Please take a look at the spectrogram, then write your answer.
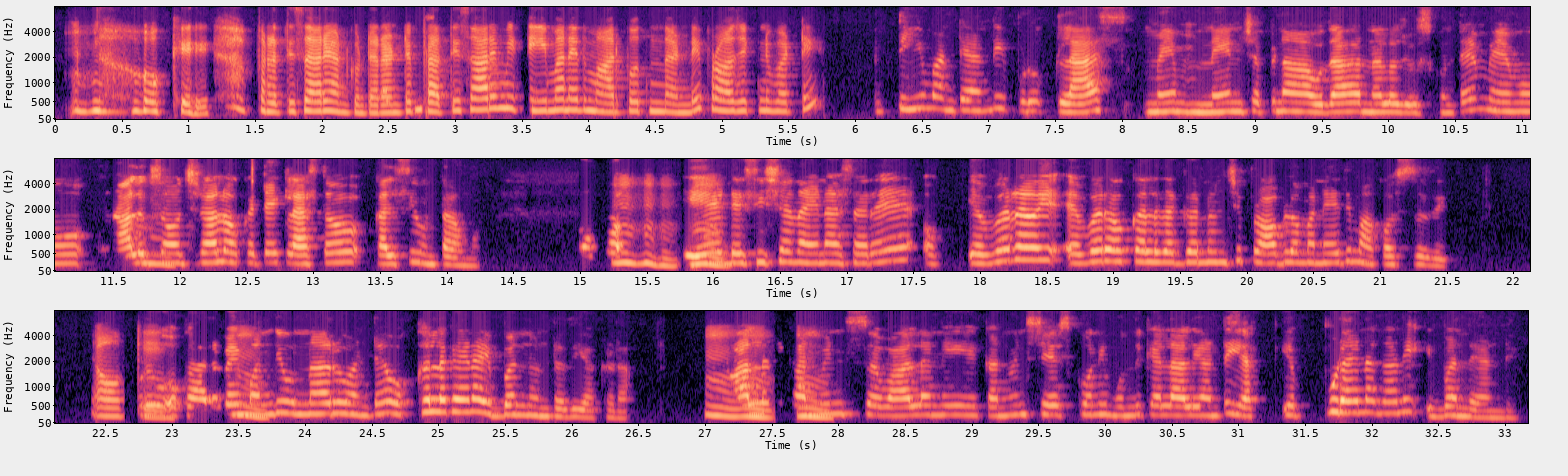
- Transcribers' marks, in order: static; laughing while speaking: "ఓకే"; other background noise; distorted speech; in English: "ప్రాజెక్ట్‌ని"; in English: "టీమ్"; in English: "క్లాస్"; tapping; in English: "క్లాస్‌తో"; in English: "డెసిషన్"; in English: "ప్రాబ్లమ్"; in English: "కన్విన్స్"; in English: "కన్విన్స్"
- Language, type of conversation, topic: Telugu, podcast, మీ వ్యక్తిగత పని శైలిని బృందం పని శైలికి మీరు ఎలా అనుసరిస్తారు?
